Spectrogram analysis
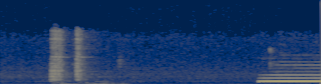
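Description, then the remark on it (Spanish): A couple of brief rustling clicks, a short pause, then a loud, steady electronic telephone tone begins as a call is placed to a relative's phone, holding unbroken to the end, clear with no voices. “El teléfono al que está llamando se encuentra fuera de...”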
